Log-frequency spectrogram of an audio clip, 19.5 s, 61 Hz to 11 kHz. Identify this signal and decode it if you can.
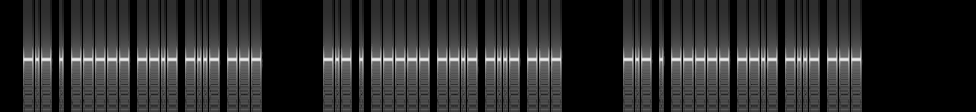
Morse code, heard as a keyed tone, about 21 wpm, 700 Hz. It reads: KE0QXO KE0QXO KE0QXO
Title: USA Call Signs - 6 Characters - Repeated 3x - 20wpm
